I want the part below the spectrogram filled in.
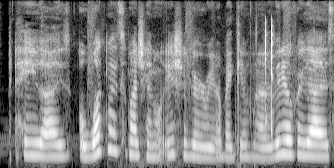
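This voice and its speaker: A woman rattles off her words very rapidly as music plays in the background. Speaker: gaming YouTuber. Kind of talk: casual tutorial vlog. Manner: lower, less excitable than usual.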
